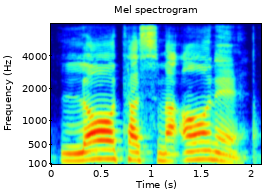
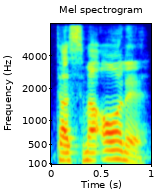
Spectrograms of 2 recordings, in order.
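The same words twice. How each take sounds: First: «لا تسمعان» drawn out very slowly, syllable by syllable; slow dictation. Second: Said in the usual way. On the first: Shown as a demonstration. Teacher dictating a verb for students to convert, very slowly. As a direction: spell it out slowly for the class. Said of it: "تو جلوتر از من اینو بساز". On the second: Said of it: "لاشو نمیخوام".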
